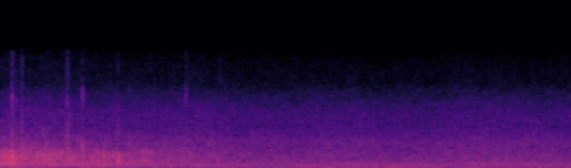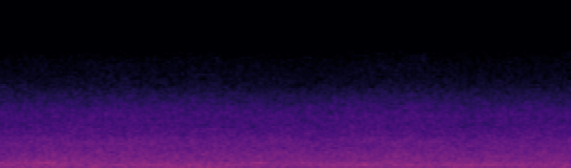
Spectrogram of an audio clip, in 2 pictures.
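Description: Spectators' applause dies away in the first second or so. What is left is the steady, even rushing hiss of an indoor diving pool hall, like running water.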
